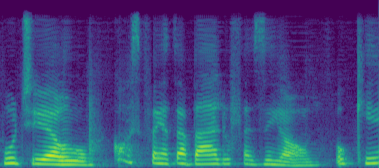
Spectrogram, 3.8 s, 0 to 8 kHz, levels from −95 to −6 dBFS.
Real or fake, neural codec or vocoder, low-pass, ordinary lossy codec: fake; codec, 16 kHz, 0.7 kbps, FocalCodec; 7.2 kHz; none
